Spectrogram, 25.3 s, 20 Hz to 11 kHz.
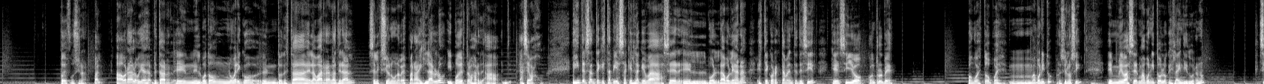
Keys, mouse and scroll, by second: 6.6 KP_Divide, 8.4-14.8 middle drag, 14.8 right click, 15.8 alt+shift+right click, 16.0 alt+shift+right click, 16.4-17.5 middle drag, 17.5 ctrl+b, 19.1 click, 19.5 middle click, 20.4-21.0 scroll up 1, 21.0-24.0 middle drag, 24.7-25.0 scroll up 2, 25.0 middle click, 25.1 KP_1.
